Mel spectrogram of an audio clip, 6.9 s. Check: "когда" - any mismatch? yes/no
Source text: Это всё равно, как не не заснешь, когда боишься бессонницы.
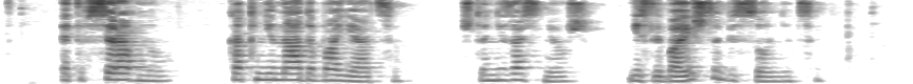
yes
